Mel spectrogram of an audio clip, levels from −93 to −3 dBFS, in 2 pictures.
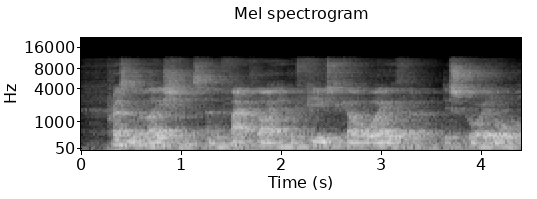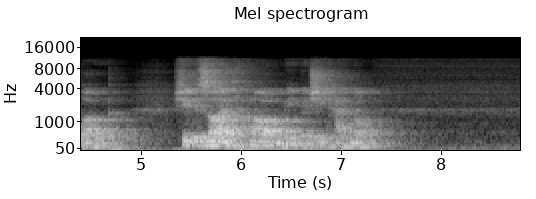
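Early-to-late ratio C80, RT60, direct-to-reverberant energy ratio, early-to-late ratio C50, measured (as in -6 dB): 2.5 dB, 1.2 s, -6.0 dB, -0.5 dB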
